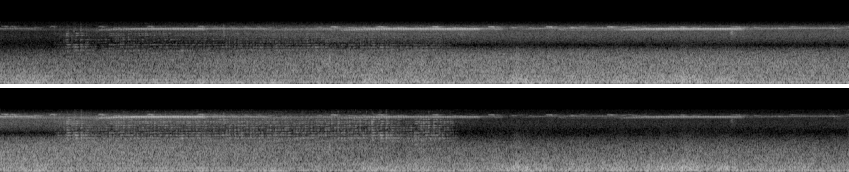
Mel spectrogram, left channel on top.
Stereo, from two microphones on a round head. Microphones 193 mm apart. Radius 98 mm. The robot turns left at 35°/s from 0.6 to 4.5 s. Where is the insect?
110° right; by 8.5 s 115° left.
